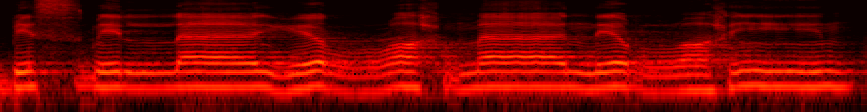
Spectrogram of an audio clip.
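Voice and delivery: slow chanted Bismillahirrahmanirrahim with emphasis kept; recitation with emphasis. Shown as a demonstration. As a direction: chant it slowly, stressing the marked points. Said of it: "So I want you to try that".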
